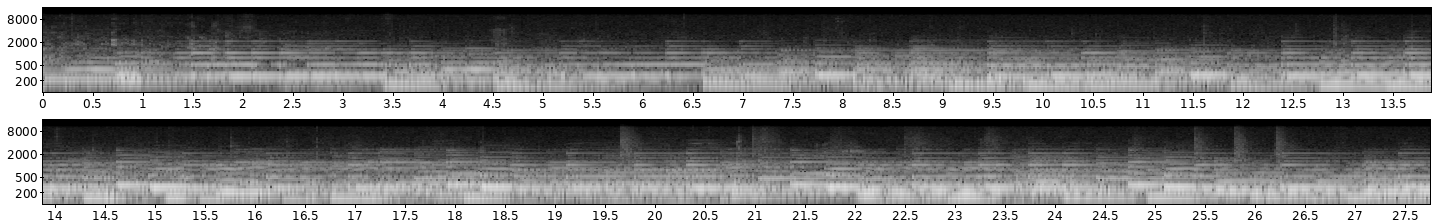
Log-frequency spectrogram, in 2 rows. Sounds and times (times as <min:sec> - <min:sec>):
Music: 0:00.0 - 0:27.7.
